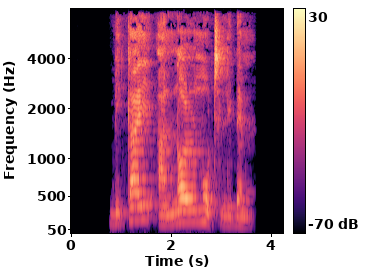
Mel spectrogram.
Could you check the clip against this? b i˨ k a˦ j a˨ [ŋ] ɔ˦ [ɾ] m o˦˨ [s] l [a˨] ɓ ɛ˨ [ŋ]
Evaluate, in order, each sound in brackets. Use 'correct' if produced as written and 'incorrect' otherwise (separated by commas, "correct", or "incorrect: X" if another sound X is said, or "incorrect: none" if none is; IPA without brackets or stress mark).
incorrect: n, incorrect: l, incorrect: t, incorrect: i˨, incorrect: m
